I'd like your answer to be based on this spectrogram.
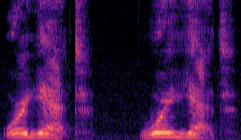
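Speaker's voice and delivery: "We're yet" run together as wer-yet, falling; drawled "We're yet" as the Nawlins greeting; New Orleans greeting. Shown as a demonstration. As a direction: say "We're yet" like a local hello. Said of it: "our own way of talking too".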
